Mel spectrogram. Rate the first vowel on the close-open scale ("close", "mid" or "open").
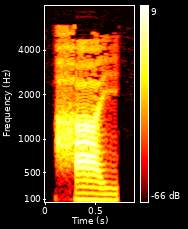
open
